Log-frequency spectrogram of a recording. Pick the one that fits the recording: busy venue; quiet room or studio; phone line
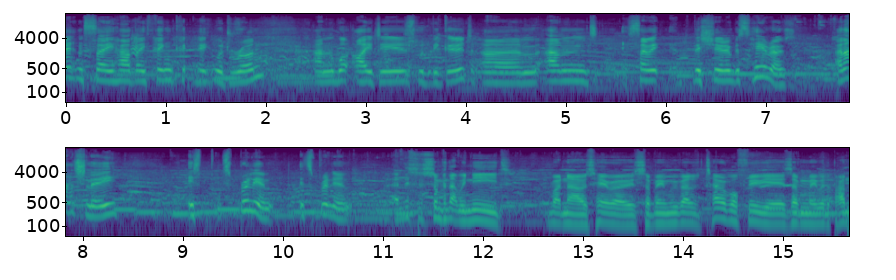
busy venue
